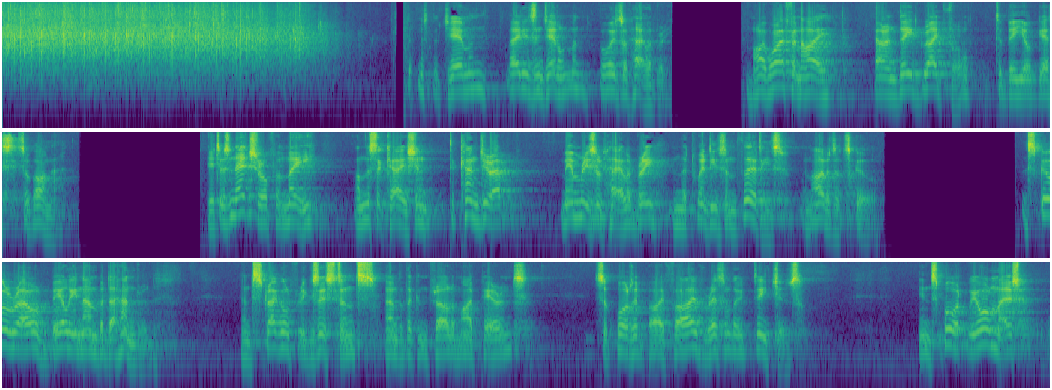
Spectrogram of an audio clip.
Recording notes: speaking in December 1981 at Speech Night in the Dallas Brooks Hall.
